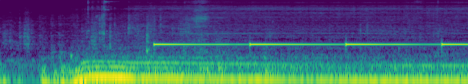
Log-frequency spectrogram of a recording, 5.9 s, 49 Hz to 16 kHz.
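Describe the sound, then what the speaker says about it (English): A GMC Sierra 2500 pickup truck cranks and catches, its engine settling into a steady close idle while a repeated electronic chime pings at regular intervals over it. "I'm gonna start this up for you."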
